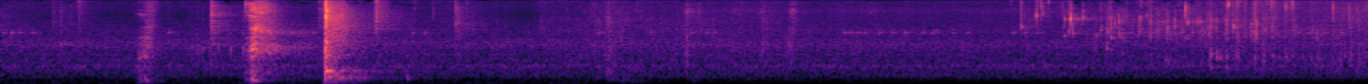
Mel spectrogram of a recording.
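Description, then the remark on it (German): A bottle of sparkling wine (Sekt) is opened with a few sharp bursts and a pop, followed by a soft fizzing hiss as the wine is poured into glasses, with no one talking. “Magst du die Flasche aufmachen?”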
